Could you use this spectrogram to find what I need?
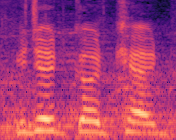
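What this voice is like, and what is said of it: Imitates another person's voice. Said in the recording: “good dad impression”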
